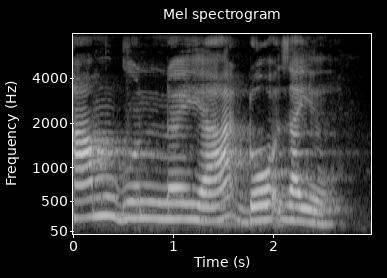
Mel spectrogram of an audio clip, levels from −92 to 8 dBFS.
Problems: none marked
